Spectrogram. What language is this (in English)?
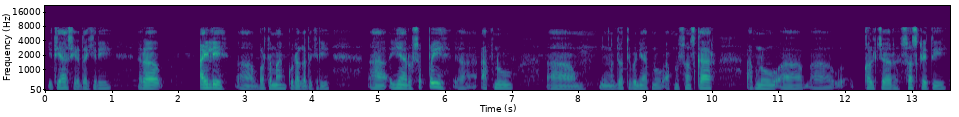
Nepali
